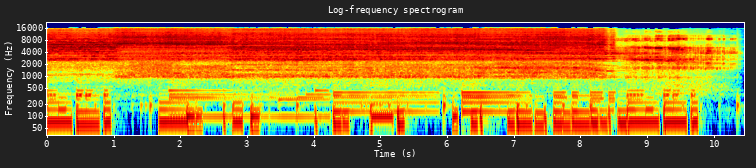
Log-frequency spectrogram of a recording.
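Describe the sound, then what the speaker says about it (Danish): An angle grinder or wet saw cuts paving blocks, giving a continuous harsh, loud grinding whine with rough pulsing variations that drops away near the end. "Blokkene skæres med vinkelsliber eller vådskærer."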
